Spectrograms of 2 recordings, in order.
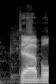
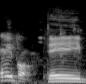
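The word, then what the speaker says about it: Daboll: Dable. Dable. Like Dable. Day and Bull. Dable. Got it. Yeah. Dable. Dable. Yeah. Like table, but Dable.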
